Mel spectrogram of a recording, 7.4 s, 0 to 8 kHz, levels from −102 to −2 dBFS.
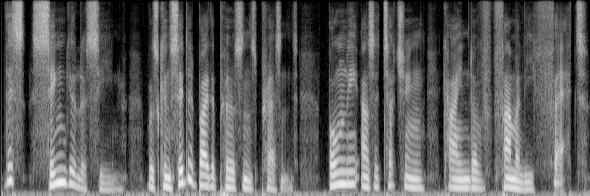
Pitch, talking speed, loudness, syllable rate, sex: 145 Hz, 140 wpm, -19 LUFS, 5.0 syllables/s, male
